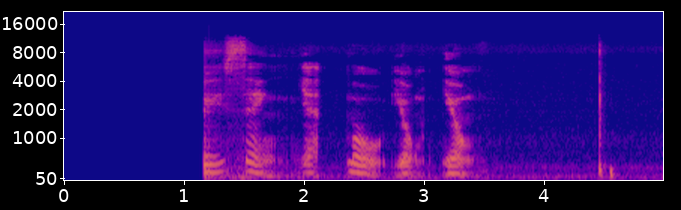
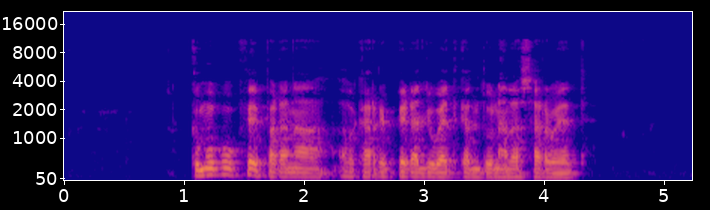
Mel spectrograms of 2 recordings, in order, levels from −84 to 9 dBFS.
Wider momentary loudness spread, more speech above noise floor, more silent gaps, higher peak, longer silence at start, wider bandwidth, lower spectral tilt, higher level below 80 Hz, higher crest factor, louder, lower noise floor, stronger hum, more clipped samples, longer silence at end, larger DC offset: about the same, 9 LU vs 8 LU; second, 24 dB vs 49 dB; neither; about the same, -12 dBFS vs -10 dBFS; about the same, 1.15 s vs 1.05 s; about the same, 12.5 kHz vs 11.5 kHz; second, -3.5 dB/octave vs -6.5 dB/octave; second, -58 dBFS vs -52 dBFS; about the same, 24 dB vs 20 dB; second, -33 LUFS vs -29 LUFS; second, -56 dBFS vs -77 dBFS; neither; neither; second, 0.4 s vs 0.95 s; neither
